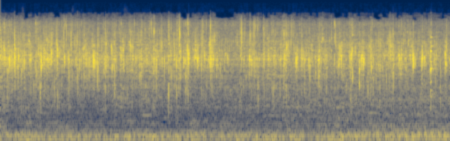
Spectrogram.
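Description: Leftover fried rice frying in a pan, a steady loud sizzle and crackle of oil running without a break from start to finish.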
